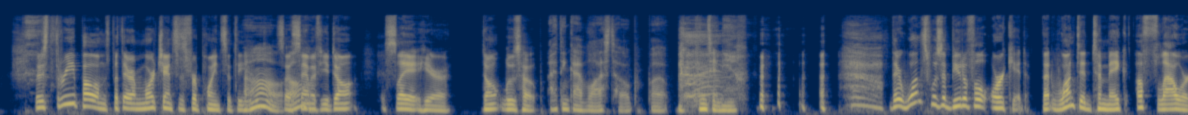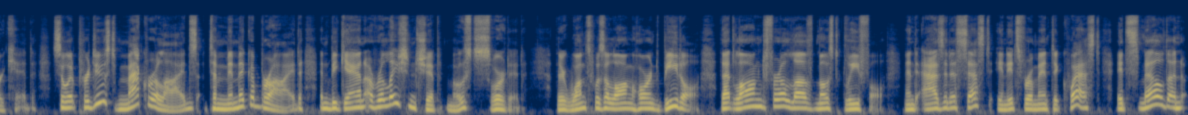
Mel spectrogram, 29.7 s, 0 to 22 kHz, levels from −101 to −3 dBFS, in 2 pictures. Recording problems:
none

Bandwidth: 13.5 kHz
